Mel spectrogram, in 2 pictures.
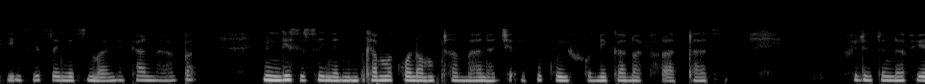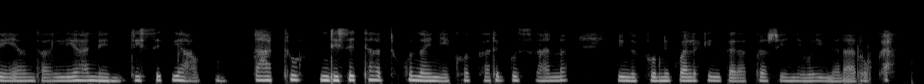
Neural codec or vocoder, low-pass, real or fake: codec, 16 kHz in and 24 kHz out, 0.8 kbps, FocalCodec, streaming, 65536 codes; 5.4 kHz; fake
